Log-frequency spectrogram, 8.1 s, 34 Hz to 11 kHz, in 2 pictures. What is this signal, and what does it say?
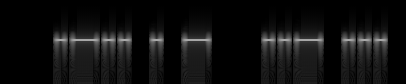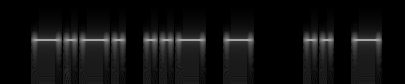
Morse code, heard as a keyed tone, about 16 wpm, 700 Hz. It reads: LET US CUT IT
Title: Sentences from Top 1000 Words - Review Part 6 - 15wpm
